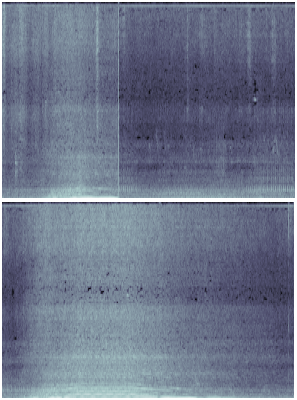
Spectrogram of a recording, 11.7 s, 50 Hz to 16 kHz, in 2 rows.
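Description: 2005 Honda Civic's four-cylinder petrol engine idling and being revved twice: a short blip about a second in, then a longer rev from about six seconds in that holds briefly and falls back to idle. The revs fall back to a steady idle now that the loose intake air temperature sensor connector is refitted and code P0113 is cleared.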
